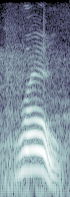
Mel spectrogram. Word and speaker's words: row: Row. Use a long O like go and no.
